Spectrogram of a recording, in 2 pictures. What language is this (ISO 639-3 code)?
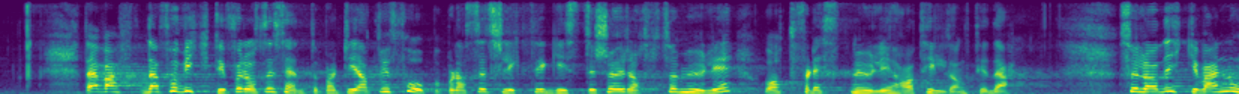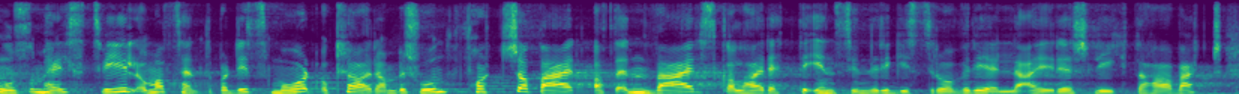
nor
